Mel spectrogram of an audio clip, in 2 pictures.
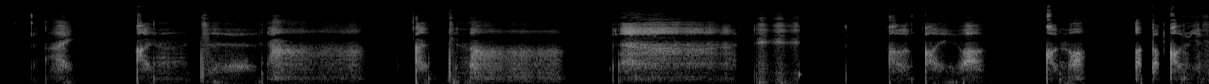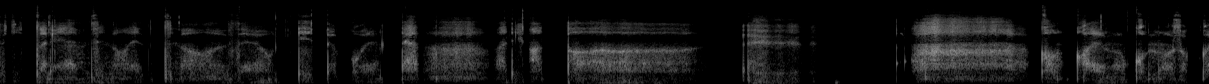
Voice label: フリートーク

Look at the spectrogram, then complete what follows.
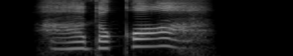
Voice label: ハードコア, kawaii voice; 1200 kawaii voice!!; 音楽ジャンル

